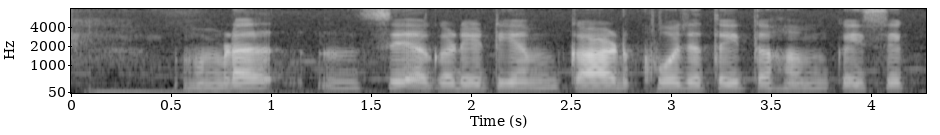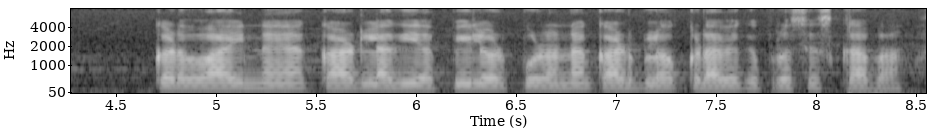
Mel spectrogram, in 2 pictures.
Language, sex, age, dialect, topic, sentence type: Magahi, female, 31-35, Western, banking, question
